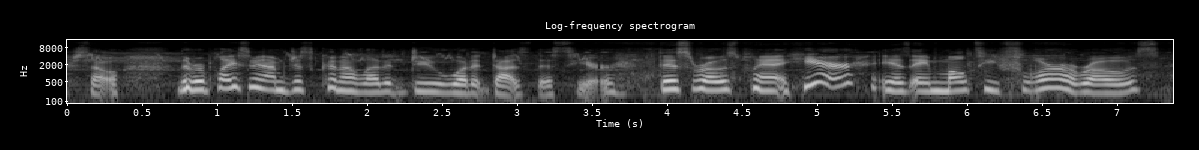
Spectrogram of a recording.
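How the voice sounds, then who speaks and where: Woman walking through her garden talking it up, kinda high voice, upbeat and chatty, outdoor camera sound. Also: a little hiss or hum. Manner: chatty, upbeat, explains as she walks. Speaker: homestead vlogger giving a garden tour. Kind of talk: casual walking tour narration.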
